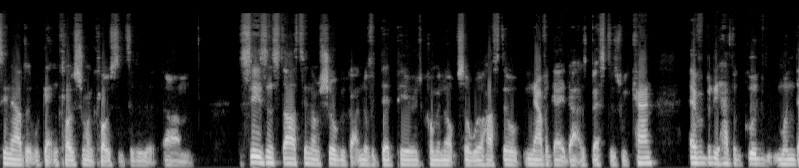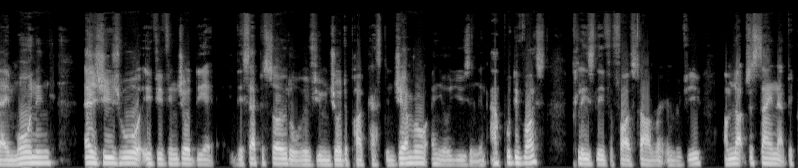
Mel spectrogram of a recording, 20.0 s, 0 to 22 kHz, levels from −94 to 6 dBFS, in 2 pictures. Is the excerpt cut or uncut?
uncut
